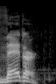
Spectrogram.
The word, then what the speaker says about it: Vedder: No, he's saying it's not Vader. He's saying it's Vedder.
